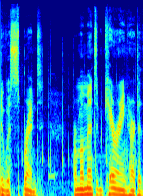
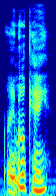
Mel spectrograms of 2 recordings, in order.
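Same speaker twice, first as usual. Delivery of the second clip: put-on much higher young filly voice, brave; a hurt kid playing it down; little filly Scootaloo. Scootaloo answers Rainbow.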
